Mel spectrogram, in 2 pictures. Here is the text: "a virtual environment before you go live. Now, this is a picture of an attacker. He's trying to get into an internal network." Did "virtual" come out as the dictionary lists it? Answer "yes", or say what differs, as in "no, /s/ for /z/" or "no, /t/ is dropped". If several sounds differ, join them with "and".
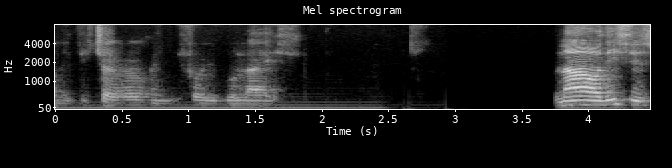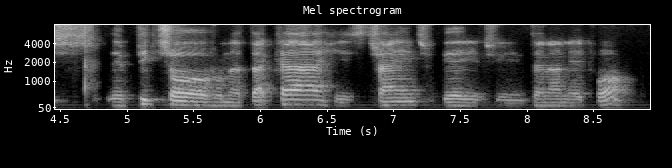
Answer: no, /p/ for /v/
